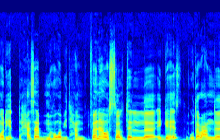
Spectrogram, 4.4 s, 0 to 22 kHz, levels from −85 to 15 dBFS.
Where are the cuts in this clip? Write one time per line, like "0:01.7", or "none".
0:01.7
